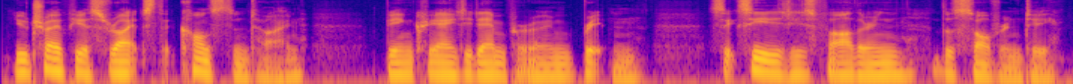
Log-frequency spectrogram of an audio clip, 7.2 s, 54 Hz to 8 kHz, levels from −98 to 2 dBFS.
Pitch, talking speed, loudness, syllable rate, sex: 95 Hz, 125 wpm, -18 LUFS, 5.2 syllables/s, male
